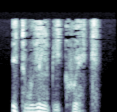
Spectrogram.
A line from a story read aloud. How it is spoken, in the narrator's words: her father said quietly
